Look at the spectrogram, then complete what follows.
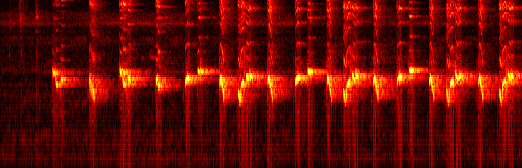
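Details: Excited sooty-headed bulbul song, known locally as trucukan gacor ngamuk: loud, clipped chirping notes repeated about once a second and then in rapid doubled runs, bright and slightly buzzy, against a quiet room-like background.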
